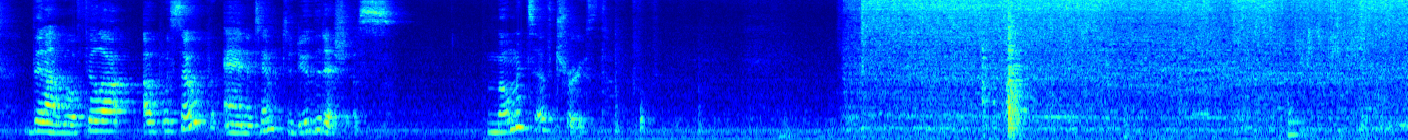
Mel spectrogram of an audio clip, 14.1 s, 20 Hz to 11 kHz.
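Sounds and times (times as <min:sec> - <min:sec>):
tap water running into sink: 0:08.4 - 0:14.0.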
